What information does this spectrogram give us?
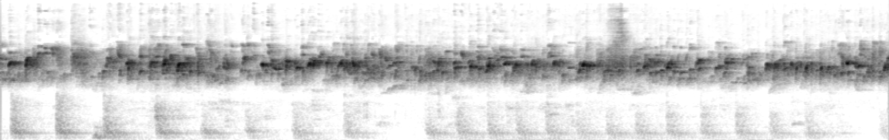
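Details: European goldfinch nestlings chirping in a constant shrill chorus, accompanied by regular low thudding pulses roughly twice a second that pause briefly midway.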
